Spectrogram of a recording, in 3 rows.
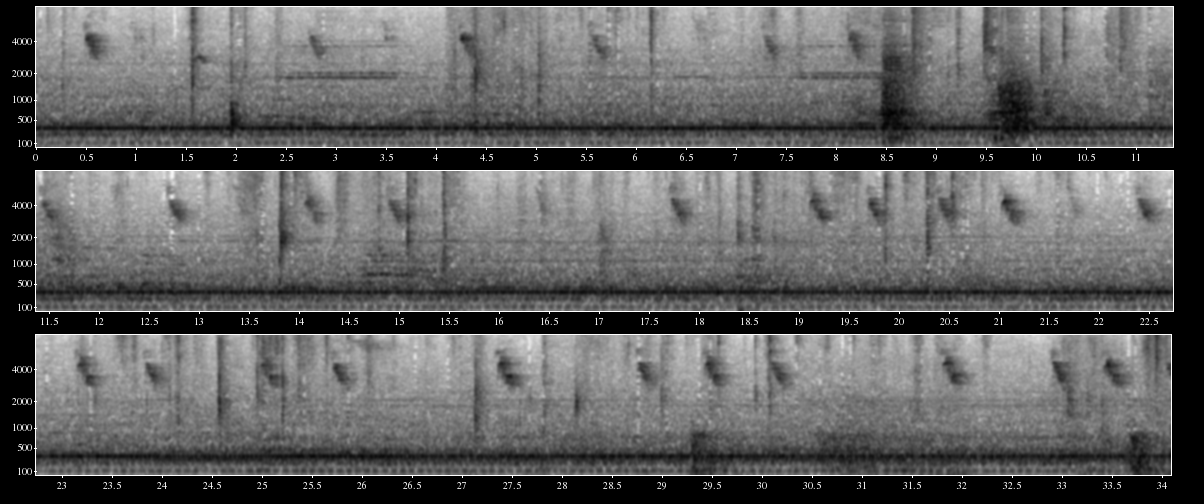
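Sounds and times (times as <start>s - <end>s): small birds chirping: 5.5s - 5.9s, 12.6s - 13.0s, 14.0s - 15.3s, 17.6s - 18.0s, 19.1s - 24.2s, 25.0s - 26.4s, 27.2s - 27.7s, 28.6s - 30.4s, 31.7s - 32.2s, 32.9s - 33.8s.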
